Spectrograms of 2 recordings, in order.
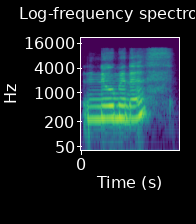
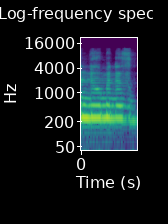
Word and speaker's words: numinous: So, it's called numinous. It's spelled n u m i n o u s.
